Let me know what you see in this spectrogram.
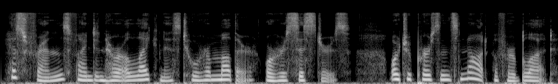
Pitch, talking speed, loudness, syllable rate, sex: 195 Hz, 215 wpm, -17 LUFS, 5.0 syllables/s, female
